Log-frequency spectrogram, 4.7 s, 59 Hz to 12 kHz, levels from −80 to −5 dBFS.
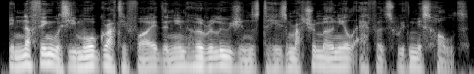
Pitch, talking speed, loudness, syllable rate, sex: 95 Hz, 215 wpm, -19 LUFS, 5.7 syllables/s, male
